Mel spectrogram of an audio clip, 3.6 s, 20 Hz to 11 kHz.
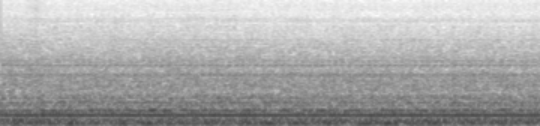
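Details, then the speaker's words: Newly installed Vortex II vent fan in an Open Range RV turned down to medium, about 70 dB (on high it was about 15 dB louder than the slower old fan): a steady, even whir with a mid-pitched hum and no rattles, so the fan runs normally. "so it showed about 15 DB higher of course the other fan wasn't this fast"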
